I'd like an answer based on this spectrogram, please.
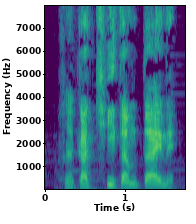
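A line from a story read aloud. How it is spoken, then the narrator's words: Laughing. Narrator (Russian): рассмеялся Снегов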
